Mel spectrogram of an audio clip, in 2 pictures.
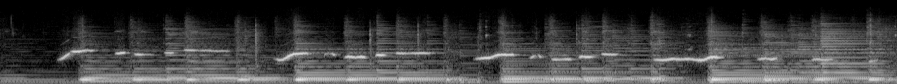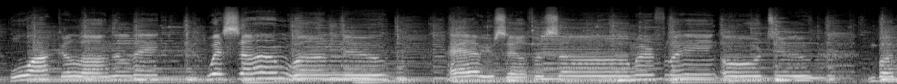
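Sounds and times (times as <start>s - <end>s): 
steady instrumental accompaniment: 0.0s - 17.9s
person whistling a bright wavering melody: 0.6s - 8.6s
speech: 9.2s - 16.0s.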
